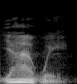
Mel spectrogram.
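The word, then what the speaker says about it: Yahweh: de porque sí es yahwe estás bien así yahwe pronunciando yahwe entonces en Génesis 171 dice que era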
